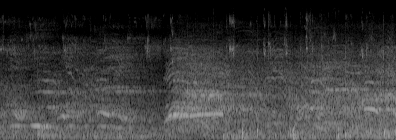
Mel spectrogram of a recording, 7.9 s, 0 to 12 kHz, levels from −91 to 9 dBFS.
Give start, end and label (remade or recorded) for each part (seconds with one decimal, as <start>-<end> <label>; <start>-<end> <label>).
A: 0.0-2.7 recorded; 2.7-3.2 remade; 3.2-7.9 recorded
